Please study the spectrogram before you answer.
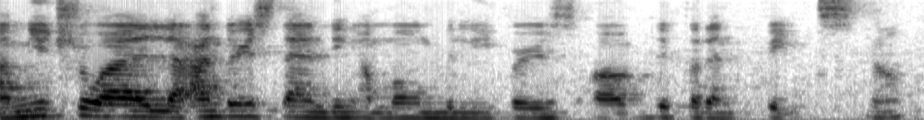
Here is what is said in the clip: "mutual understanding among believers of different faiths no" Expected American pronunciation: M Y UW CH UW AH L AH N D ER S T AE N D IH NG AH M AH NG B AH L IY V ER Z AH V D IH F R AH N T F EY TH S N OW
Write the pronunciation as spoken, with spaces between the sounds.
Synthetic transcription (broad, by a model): M Y UW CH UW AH L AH N D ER S T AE N D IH NG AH M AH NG B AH L IY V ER S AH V D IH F R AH N T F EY T S N OW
